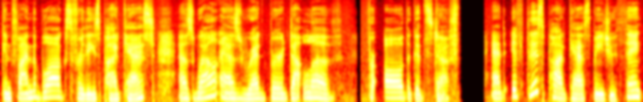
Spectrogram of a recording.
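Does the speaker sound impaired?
No.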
